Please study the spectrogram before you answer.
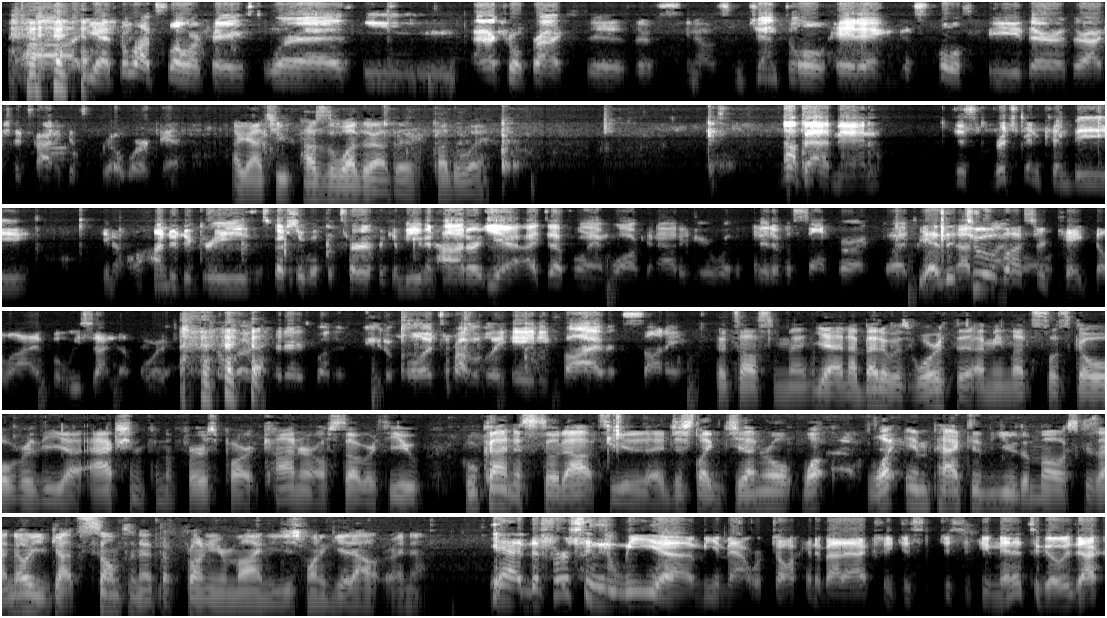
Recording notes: Live from day one of Redskins training camp. Called in from Redskins training camp, as spectators.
